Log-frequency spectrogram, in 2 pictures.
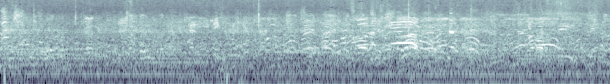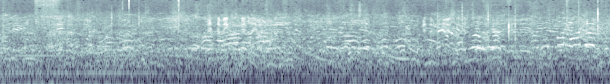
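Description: Players and spectators shout and call out across an open field outdoors.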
